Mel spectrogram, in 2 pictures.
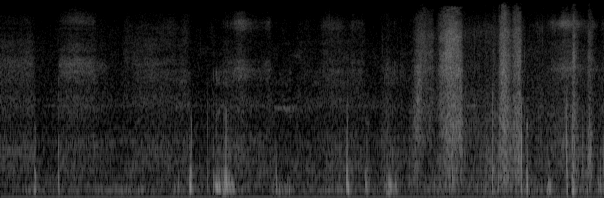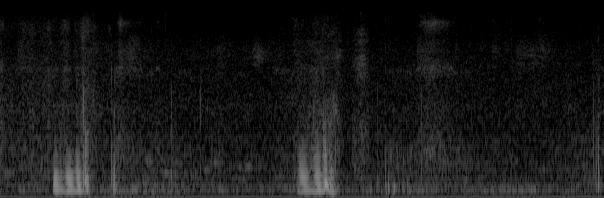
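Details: A pug purring like a kitten indoors: scattered snuffles, sniffs and wheezy breaths, broken by two distinct rumbling, vibrating grunts about four seconds apart, each under a second long.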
